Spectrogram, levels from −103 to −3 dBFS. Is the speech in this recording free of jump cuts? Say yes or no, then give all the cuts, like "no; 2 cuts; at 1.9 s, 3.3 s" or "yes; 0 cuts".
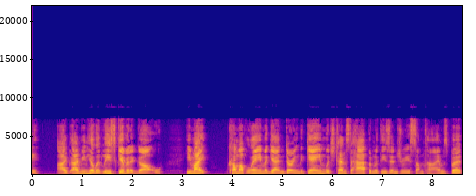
yes; 0 cuts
